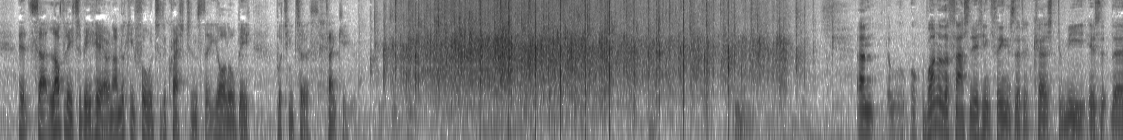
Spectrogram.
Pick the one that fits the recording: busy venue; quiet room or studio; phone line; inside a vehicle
busy venue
